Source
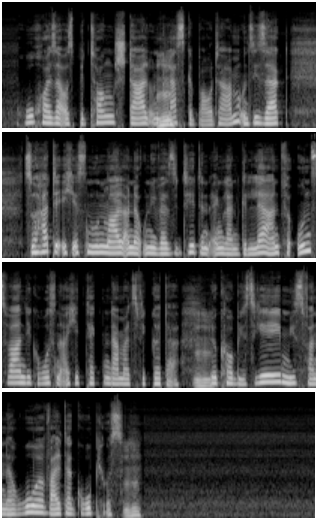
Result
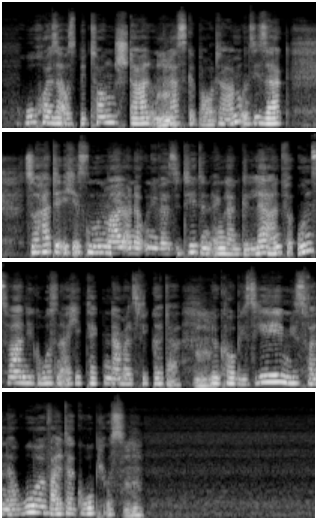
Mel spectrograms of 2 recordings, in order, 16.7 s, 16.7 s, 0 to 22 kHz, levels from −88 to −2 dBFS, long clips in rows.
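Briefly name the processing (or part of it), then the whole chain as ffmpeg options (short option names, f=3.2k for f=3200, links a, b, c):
double-tracked vocal: -filter_complex "[0:a]asettb=1/sr,asplit=3[a][b][c];[a]atrim=end=4.044[d];[b]atrim=start=4.04:end=4.63,asetpts=PTS-STARTPTS,afade=t=in:d=0.004:c=qsin,afade=t=out:st=0.586:d=0.004:c=qsin,lowpass=f=9.9k:w=0.5412,lowpass=f=9.9k:w=1.3066[e];[c]atrim=start=4.626[f];[d][e]acrossfade=d=0.004:c1=hsin:c2=qsin[g];[g][f]acrossfade=d=0.004:c1=qsin:c2=hsin,asplit=2[h][i];[i]adelay=24,volume=-5dB[j];[h][j]amix=inputs=2:normalize=0,flanger=delay=18:depth=6.4:speed=0.84,highshelf=f=11k:g=-5,asettb=1/sr,asplit=3[k][l][m];[k]atrim=end=5.644[n];[l]atrim=start=5.64:end=6.52,asetpts=PTS-STARTPTS,afade=t=in:d=0.004:c=qsin,afade=t=out:st=0.876:d=0.004:c=qsin,highpass=f=310:w=0.5412,highpass=f=310:w=1.3066[o];[m]atrim=start=6.516[p];[n][o]acrossfade=d=0.004:c1=hsin:c2=qsin[q];[q][p]acrossfade=d=0.004:c1=qsin:c2=hsin,volume=4.5dB"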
